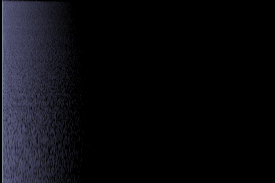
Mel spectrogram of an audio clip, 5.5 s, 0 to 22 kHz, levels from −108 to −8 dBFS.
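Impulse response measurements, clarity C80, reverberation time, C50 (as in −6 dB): 5.0 dB, 2.3 s, 4.0 dB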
